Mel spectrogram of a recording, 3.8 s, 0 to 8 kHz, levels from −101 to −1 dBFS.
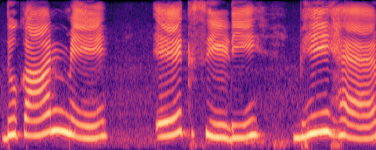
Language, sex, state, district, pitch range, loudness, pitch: Hindi, female, Punjab, Pathankot, 255-330 Hz, -12 LUFS, 300 Hz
